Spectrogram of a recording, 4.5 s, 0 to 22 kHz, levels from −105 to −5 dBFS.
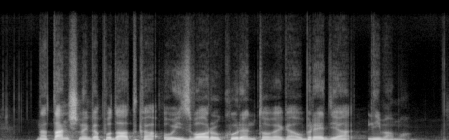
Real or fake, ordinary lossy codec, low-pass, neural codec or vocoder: fake; none; 19.8 kHz; autoencoder, 48 kHz, 128 numbers a frame, DAC-VAE, trained on Japanese speech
